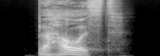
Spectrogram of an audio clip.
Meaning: second-person singular present of behauen
- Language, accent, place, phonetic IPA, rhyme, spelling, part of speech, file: German, Germany, Berlin, [bəˈhaʊ̯st], -aʊ̯st, behaust, verb, De-behaust.ogg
